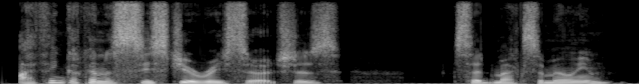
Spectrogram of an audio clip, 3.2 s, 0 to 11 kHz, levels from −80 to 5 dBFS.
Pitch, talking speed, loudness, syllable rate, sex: 140 Hz, 170 wpm, -21 LUFS, 6.1 syllables/s, male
